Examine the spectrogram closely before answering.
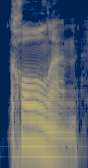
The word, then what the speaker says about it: Colin: put it out there his name is spelled Colin c-o-l-i-n and he insists everyone calls him colon what's the deal with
